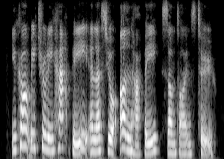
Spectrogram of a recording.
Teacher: you can focus a lot of emphasis on the UN because you're contrasting it with happy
